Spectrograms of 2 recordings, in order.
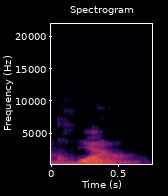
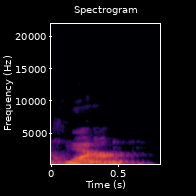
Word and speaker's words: quire: I was like oh it's like Squire without yes yeah but yeah it's spelled completely different very good yeah all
